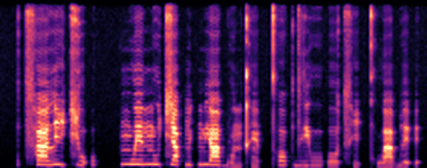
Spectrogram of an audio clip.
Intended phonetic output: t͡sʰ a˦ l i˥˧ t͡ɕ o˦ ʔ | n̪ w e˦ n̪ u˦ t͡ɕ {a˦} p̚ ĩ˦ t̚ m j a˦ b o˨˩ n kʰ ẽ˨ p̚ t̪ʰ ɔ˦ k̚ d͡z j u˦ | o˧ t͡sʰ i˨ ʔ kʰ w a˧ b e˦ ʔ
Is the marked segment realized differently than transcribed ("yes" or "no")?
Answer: no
